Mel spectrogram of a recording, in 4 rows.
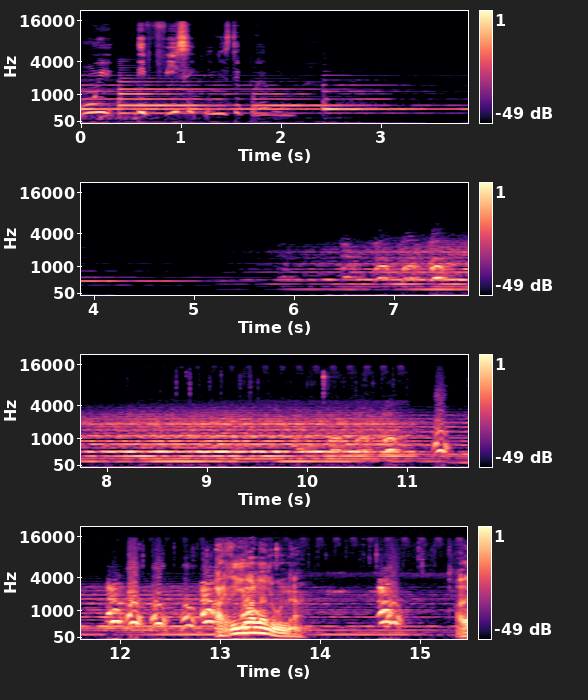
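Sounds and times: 
speech: 0.2 - 2.1, 13.1 - 13.9
dogs barking and yipping in the distance at night: 5.6 - 15.4
steady humming musical drone: 5.8 - 15.4.

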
